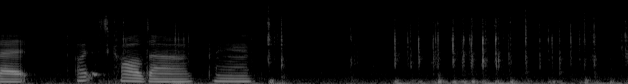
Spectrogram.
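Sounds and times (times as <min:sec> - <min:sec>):
speech: 0:00.0 - 0:02.8
typing on a computer keyboard: 0:01.7 - 0:02.0, 0:02.6 - 0:02.9, 0:03.5 - 0:06.2.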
